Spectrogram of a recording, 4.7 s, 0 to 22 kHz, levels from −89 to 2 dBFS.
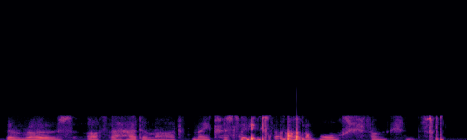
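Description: The whole clip carries the sound of the GSM full-rate codec. Nothing above 4 kHz survives. The speech has a buzzy, gravelly roughness. That comes from a vocal-tract model driven by sparse regular pulses. The damage is plainly audible and fits the 13 kbps full-rate coder.

GSM bit errors break in from 2.32 to 3.11 s and again from 4.26 to 4.46 s. Corrupted filter, pitch and gain values reach the decoder. The speech squawks, pops and gargles. The density suggests around 5 to 6 percent of bits flipped.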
